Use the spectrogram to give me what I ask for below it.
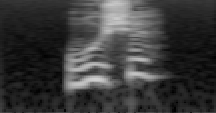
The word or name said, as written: rutsje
